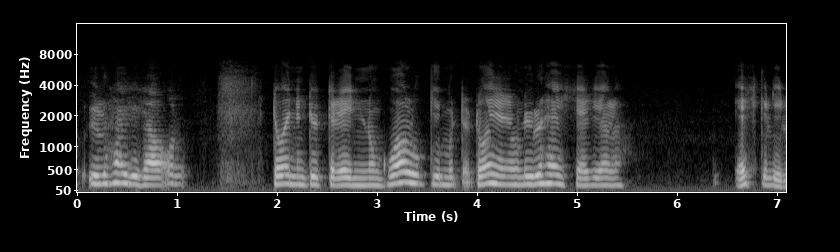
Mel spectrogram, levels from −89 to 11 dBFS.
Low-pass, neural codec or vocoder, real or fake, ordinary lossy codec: 7.2 kHz; none; real; Opus, 64 kbps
